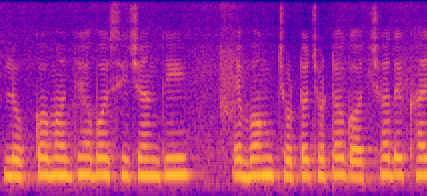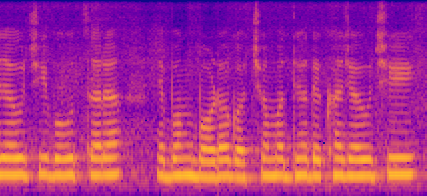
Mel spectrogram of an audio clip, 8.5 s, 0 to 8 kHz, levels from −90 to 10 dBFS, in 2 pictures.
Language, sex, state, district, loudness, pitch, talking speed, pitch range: Odia, female, Odisha, Nuapada, -11 LUFS, 215 Hz, 90 wpm, 210-220 Hz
